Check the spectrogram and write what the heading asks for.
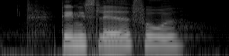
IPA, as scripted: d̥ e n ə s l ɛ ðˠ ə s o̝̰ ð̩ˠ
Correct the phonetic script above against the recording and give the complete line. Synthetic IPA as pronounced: d̥ e n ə s l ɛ ðˠ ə f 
